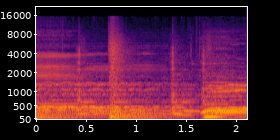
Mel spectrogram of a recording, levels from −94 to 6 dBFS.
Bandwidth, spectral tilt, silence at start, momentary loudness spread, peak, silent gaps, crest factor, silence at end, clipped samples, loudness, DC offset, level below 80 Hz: 15.5 kHz; -7 dB/octave; 0 s; 10 LU; -6 dBFS; none; 14 dB; 0 s; under 0.1%; -21 LUFS; 0.2%; -36 dBFS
